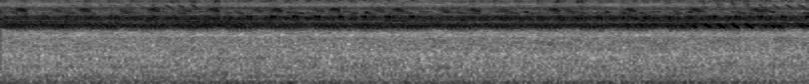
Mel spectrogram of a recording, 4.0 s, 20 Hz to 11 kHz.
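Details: Crickets chirping on Jeju Island, South Korea, 15 August 2024, amid a lightning storm; several layered high, rapidly pulsed trills hold steady, with a low background rumble beneath.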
